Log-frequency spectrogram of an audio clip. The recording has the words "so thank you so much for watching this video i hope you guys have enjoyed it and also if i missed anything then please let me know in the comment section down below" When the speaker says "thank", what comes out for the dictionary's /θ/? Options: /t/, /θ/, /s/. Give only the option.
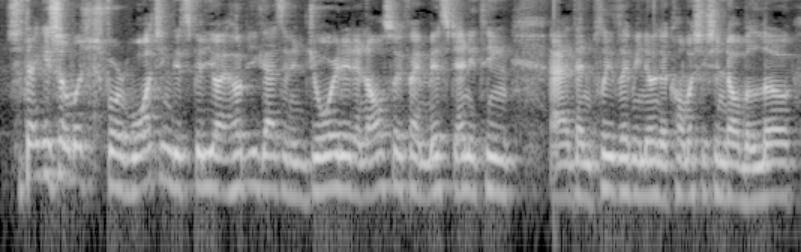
/θ/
